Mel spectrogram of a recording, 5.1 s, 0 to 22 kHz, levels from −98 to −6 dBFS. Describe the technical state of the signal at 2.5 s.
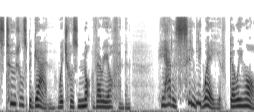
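At 2.5 s the signal sits inside a frames-out-of-order fault spanning 2.41 to 2.61 s. Two adjacent blocks of about 93 ms each, which fits runs of four frames, play in swapped order, giving a garbled flutter. No time is lost.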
